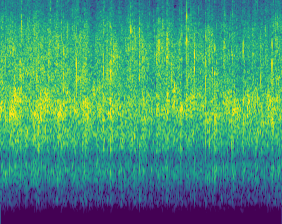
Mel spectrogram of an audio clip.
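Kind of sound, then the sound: crowd, round of applause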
